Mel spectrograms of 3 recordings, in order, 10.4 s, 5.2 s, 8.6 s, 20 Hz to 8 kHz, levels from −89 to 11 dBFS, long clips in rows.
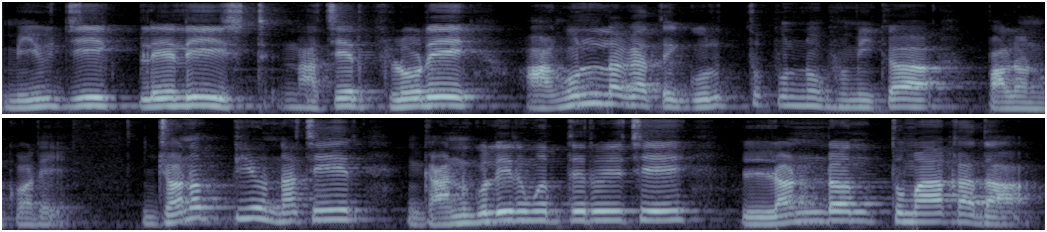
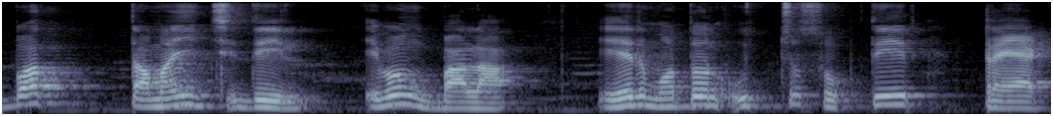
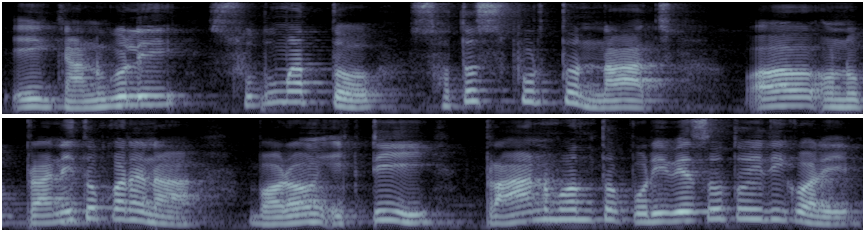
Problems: none marked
